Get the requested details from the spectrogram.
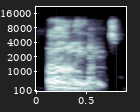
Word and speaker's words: Alawite: And Assad, like Hassan, is you'll have to pronounce it for me, Alawa? – Alawi. Alawite. Yeah.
